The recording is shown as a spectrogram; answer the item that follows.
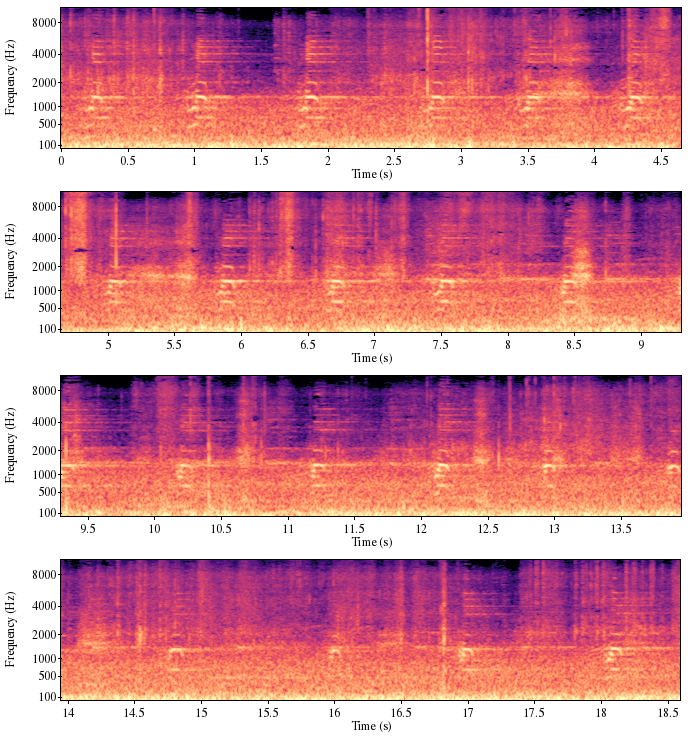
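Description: Goose-like honking calls, short and repeated about twice a second, over a low steady rumble.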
